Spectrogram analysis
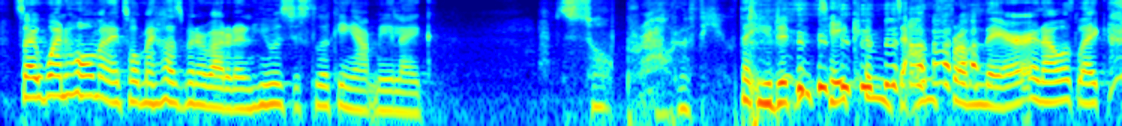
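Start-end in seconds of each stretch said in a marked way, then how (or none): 3.6-6.8 husband's whisper. Retold or imitated. Husband looking at her.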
